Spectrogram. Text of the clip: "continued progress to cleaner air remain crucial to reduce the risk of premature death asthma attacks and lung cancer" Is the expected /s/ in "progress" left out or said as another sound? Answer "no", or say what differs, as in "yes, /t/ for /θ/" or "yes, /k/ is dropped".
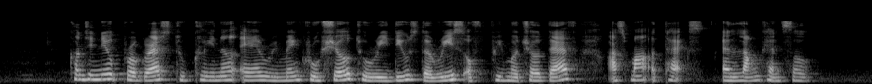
no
